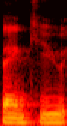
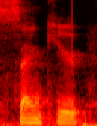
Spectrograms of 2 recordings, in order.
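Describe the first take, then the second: First: The first word begins with a 'th' sound. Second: The first word begins with an 's' sound. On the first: The speaker calls it right. "Instead of saying thank you" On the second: The speaker calls it wrong. "and that's not how it's pronounced"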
